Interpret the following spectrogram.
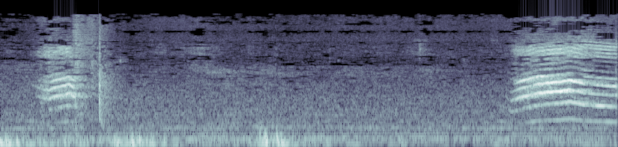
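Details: Domestic cat meowing: a short harmonic meow near the start, then a longer, strained meow with rising and falling tone near the end, with low rumbling handling noise between.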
